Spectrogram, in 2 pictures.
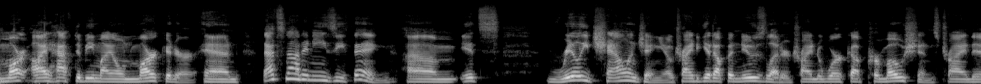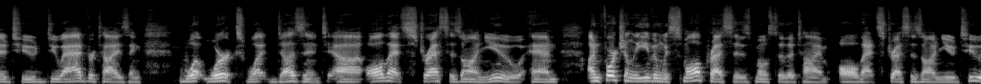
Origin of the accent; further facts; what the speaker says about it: Oshawa, Ontario, Canada; moved away as an adult; also born or lived in Japan / England; I was born in Oshawa, Oshawa, Ontario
